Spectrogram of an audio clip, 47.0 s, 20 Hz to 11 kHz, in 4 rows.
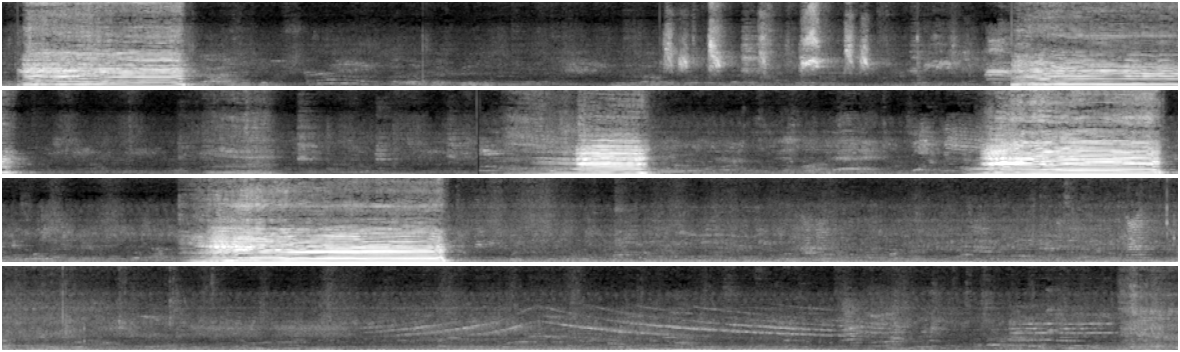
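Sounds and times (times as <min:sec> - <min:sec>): cow mooing: 0:10.1 - 0:12.1, 0:25.3 - 0:28.2
siren wailing: 0:37.9 - 0:44.4.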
